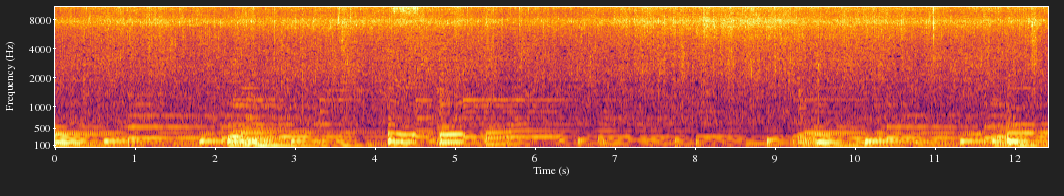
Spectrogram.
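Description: Chicken, onion, scallion and red chili sizzling in a hot oiled pan as they are stir-fried and tossed with a spatula. Soft background music with sustained notes plays underneath.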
